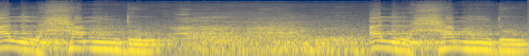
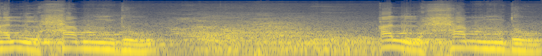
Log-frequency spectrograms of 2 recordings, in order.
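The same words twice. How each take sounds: No difference in how they are said.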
